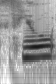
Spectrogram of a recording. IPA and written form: ˈfjuː.əl (fuel)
